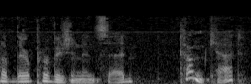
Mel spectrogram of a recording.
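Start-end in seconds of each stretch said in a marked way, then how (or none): 1.8-2.4 cheerful call. Acted. Mouse calls cheerfully.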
